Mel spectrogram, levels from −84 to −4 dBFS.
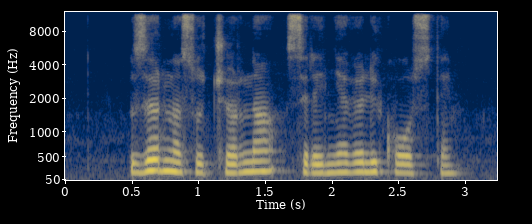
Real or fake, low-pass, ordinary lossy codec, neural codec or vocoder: fake; none; none; codec, 24 kHz, 6 kbps, HILCodec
